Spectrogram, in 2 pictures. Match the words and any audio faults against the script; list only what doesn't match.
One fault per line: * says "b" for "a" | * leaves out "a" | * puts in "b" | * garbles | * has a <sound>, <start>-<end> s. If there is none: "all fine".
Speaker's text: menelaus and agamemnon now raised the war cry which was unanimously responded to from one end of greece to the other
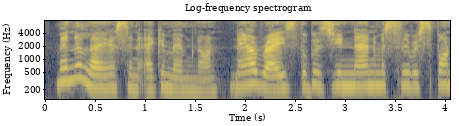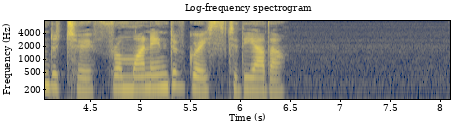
* leaves out "war cry which"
